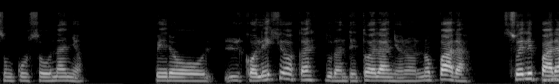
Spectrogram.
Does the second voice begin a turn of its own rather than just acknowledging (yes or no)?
no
